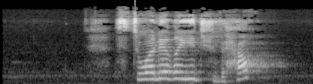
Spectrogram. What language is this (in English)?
Kabyle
